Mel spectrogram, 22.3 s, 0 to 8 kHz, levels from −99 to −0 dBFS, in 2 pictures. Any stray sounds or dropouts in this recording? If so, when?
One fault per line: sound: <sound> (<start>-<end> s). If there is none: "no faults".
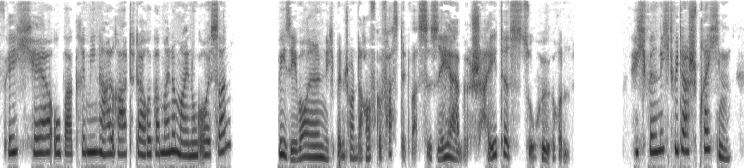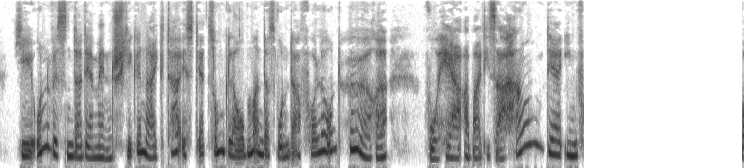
no faults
